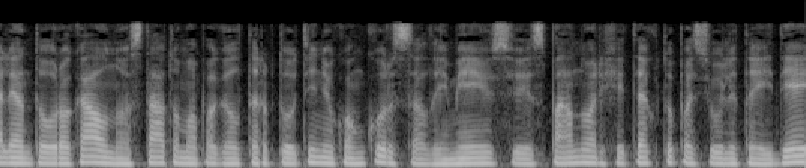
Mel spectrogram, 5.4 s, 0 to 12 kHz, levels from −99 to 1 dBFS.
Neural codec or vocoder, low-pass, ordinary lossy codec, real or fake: none; 7.2 kHz; MP3, 48 kbps; real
